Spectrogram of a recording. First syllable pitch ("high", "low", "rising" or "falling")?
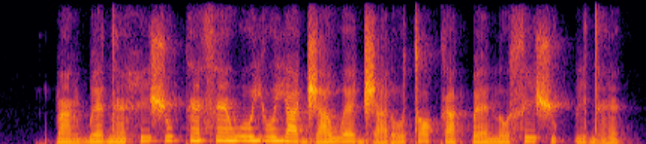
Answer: low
